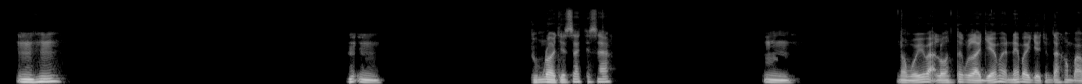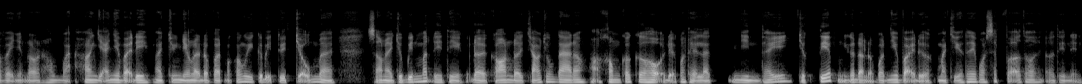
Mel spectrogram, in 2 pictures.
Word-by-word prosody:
Ừm 115 -2 +5
hưm. 130 +2 +4 2.9
Ừm, 120 - -1
ừm. 100 -4 +2 1.5
Đúng 105 +2 0
rồi. 110 -3 +8
Chính 105 +1 +2
xác, 120 +4 +1
chính 115 - -5
xác. 125 +1 +1 1.5
Ừm. 100 -4 +2 1.1
Đồng 95 -2 +1
ý 100 +3 +5
với 120 - +5
bạn - - -1
luôn. 100 0 +4
Tức 115 0 -1
là 100 -2 +6
nếu 95 +3 +4
mà 130 -1 +1
nếu 105 +1 +1
bây 115 -3 +3
giờ 95 -3 0
chúng 105 - -7
ta 105 - 0
hông 105 -1 -4
bảo 85 0 0
vệ - - -3
những - - -6
động 85 +1 -1
vật 90 - -11
hông 95 -1 -5 0.2
hoang 100 -2 0
dã 90 - -1
như 100 +2 +1
vậy - - +2
đi, 100 0 +3
mà 95 -3 0
chỉ 100 +4 -4
những 95 -2 +2
loại 95 - +2
động - - -1
vật - - 0
có 110 - 0
nguy 120 -1 +1
cơ - - -1
bị - - 0
tuyệt - - -2
chủng 115 - 0
mà 95 -7 +2 0.3
sau 95 - -1
này 90 -2 +2
chúng 95 +3 -1
biến 115 +3 +2
mất 150 - +1
đi 105 - -2
thì 90 -2 -2
đời 90 -2 +2
con, 95 +3 +1
đời 90 - +2
cháu 90 +4 -1
chúng 120 +1 -4
ta 105 -3 +4
đó, 105 +2 0
họ - - -4
không 105 -2 -1
có 110 - 0
cơ 110 -2 +1
hội 105 0 +4
để - - 0
có 110 - -1
thể 95 - -1
là 85 -1 +1 0.2
nhìn 95 -4 0
thấy 130 +9 -1
trực - - -5
tiếp 150 +3 +5
những - - -3
cái 105 - +2
loại 100 - +1
động - - -4
vật 90 - -1
như 105 +1 +1
vậy - - +1
được, - - -1
mà 85 - +1
chỉ 90 0 -4
có 95 - -1
thấy 120 +1 +1
qua 110 - -3
sách - - -5
vở - - -2
thôi. 105 -1 -2
Ờ, 90 - -7
thì 90 - -5
n - - -6
100 Hz, 265 wpm, -23 LUFS, 95-110 Hz, 2.9 s, rồi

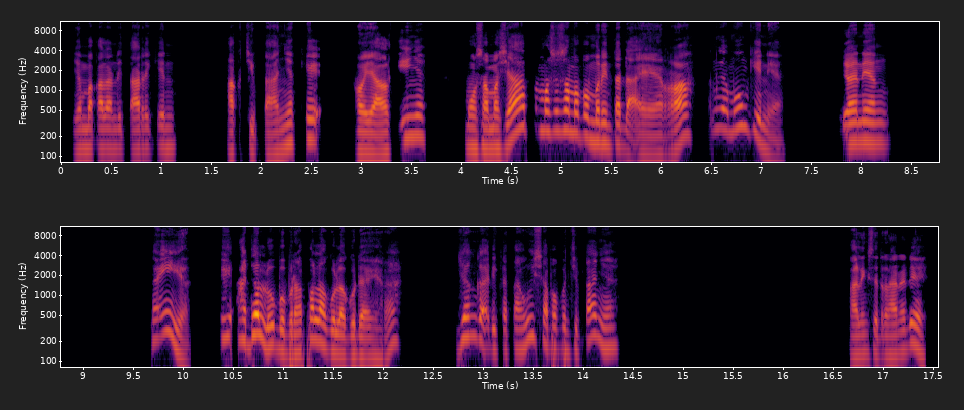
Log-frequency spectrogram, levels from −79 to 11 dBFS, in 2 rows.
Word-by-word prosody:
yang 130 0 -5
bakalan 130 0 0
ditarikin 135 +1 -4 0.6
hak - - 0
ciptanya 125 +8 -5
kek, 180 +2 -2 0.4
royaltinya, 120 - +2 0.4
mau 140 - +1
sama 130 0 +3
siapa, 270 - +5
masa 240 0 +1
sama 245 -2 +5
pemerintah 165 -6 +2
daerah 105 - +2 0.2
kan - - -23
gak 255 - -1
mungkin 270 -1 -3
ya. 90 -2 -9 0.6
Dan 160 +1 +5
yang 165 0 +2 1.5
Nah 215 - -3
iya. 280 +1 -1 0.4
Eh, 230 - -3
ada 215 +5 +8
loh 170 - +2
beberapa 135 +4 -1
lagu-lagu 140 - +3
daerah, 110 -2 -4 0.6
yang 230 +3 0
gak 220 - 0
diketahui 155 +8 -6
siapa 165 - -2
penciptanya. 165 - -5 2.3
Paling 120 +2 -2
sederhana 125 +2 -3
deh. 165 -7 0
155 Hz, 125 wpm, -24 LUFS, 130-205 Hz, 2.3 s, ada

